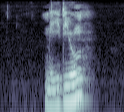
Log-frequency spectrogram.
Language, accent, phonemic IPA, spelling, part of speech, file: German, Austria, /ˈmeːdi̯ʊm/, Medium, noun, De-at-Medium.ogg
- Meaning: 1. media, medium (format for communicating or presenting information) 2. medium (the nature of the surrounding environment, e.g. solid, liquid, gas, vacuum or a specific substance)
